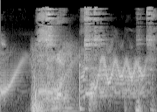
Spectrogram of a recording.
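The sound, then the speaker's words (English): A cartoonish bloop sound effect, the kind used to cover a curse: a quick rising sweep, then loud, bouncy, warbling tones that wobble up and down for about two seconds, with no talking. “Every time I curse, they make it go some bloop.”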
